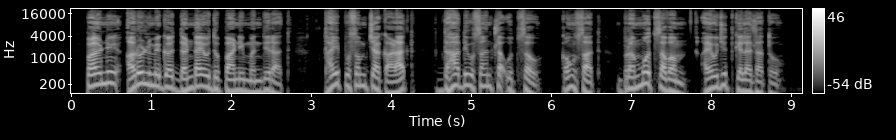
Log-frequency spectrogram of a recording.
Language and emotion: Marathi, neutral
